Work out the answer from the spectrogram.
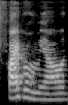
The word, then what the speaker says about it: fibromyalgia: It's fibromyalgia.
